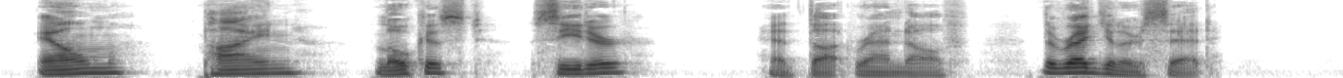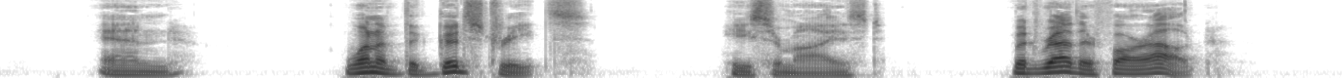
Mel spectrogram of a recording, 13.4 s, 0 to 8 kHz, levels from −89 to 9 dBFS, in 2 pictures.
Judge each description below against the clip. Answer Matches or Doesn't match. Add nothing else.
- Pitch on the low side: Matches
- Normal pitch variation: Doesn't match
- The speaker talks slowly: Matches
